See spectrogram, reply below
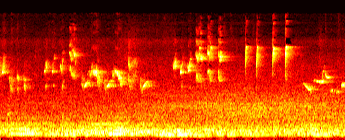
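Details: White-rumped shama pouring out a varied song of quick bright whistles, sharp high chips and sliding notes, with loud clipped phrases in the middle and softer falling whistles at the end.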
